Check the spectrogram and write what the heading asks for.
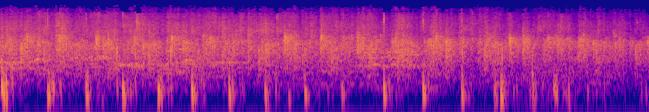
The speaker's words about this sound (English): Give these guys a round of applause to start with.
